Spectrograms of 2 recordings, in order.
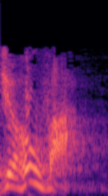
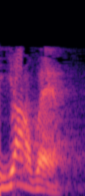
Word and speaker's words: Yahweh: The old timers used to say Jehovah. But now they all agree, all the Jewish and the Christian Bible students all agree that that was a mispronunciation. And they have good reasons to say that. They say it should be Yahweh.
